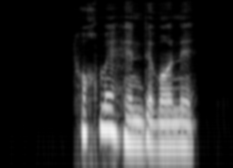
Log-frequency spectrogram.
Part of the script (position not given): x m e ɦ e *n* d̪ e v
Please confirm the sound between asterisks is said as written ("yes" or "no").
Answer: yes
